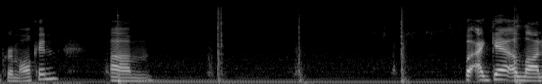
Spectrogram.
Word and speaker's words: Grimalkin: say mispronounce because, like, there is a way that I pronounce it, and I pronounce it Grimalkin, but I get a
